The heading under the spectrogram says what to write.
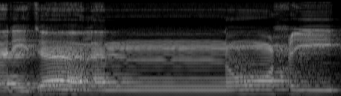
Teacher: റിജാലൻ എന്നതിലെ തൻവീനിന് ശേഷമുള്ള നൂനിൽ പൂർണ്ണമായും ലയിപ്പിച്ച് മണിക്കണം. ഇദ്ഗാം ബിഗുന്ന കാമിൽ.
